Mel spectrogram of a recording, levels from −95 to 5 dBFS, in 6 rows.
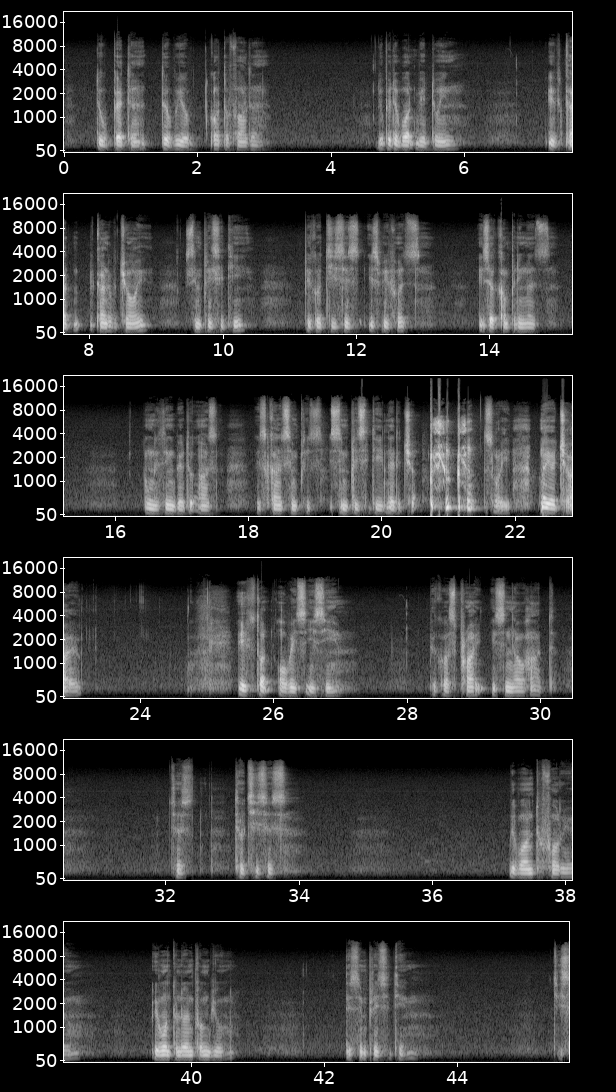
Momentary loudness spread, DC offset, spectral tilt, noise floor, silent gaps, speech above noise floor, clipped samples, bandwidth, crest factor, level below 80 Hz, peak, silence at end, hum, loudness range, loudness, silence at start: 16 LU; under 0.1%; -2 dB/octave; -55 dBFS; none; 37 dB; under 0.1%; 16.5 kHz; 22 dB; -64 dBFS; 0 dBFS; 0 s; none; 13 LU; -19 LUFS; 0.5 s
